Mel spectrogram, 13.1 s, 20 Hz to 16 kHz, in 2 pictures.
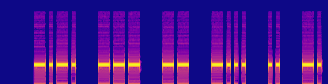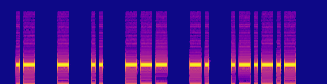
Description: Morse code, heard as a keyed tone, about 16 wpm, spaced as for 11 wpm, 800 Hz. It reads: COMBINATION.
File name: Technical Subjects / Technical Subjects-mp3s / Sw Pwr Sup @10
